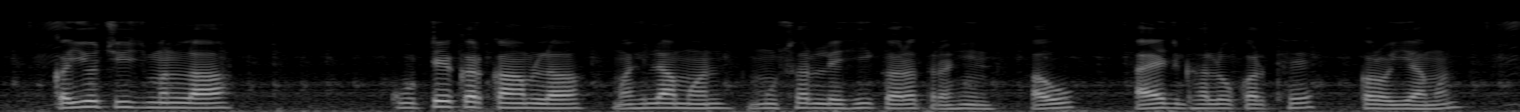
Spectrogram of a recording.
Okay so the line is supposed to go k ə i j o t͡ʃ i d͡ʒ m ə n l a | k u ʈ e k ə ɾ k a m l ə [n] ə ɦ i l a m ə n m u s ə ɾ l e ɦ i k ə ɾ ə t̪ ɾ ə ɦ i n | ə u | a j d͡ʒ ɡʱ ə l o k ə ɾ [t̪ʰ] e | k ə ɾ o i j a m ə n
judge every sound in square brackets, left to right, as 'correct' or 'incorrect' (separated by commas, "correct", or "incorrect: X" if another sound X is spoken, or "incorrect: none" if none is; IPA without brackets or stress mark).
incorrect: m, correct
